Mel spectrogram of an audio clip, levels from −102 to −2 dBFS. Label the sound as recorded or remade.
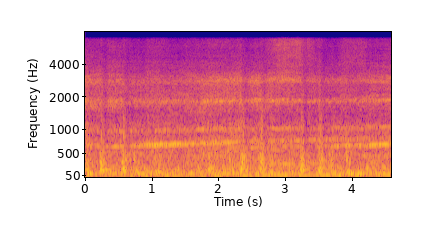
remade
